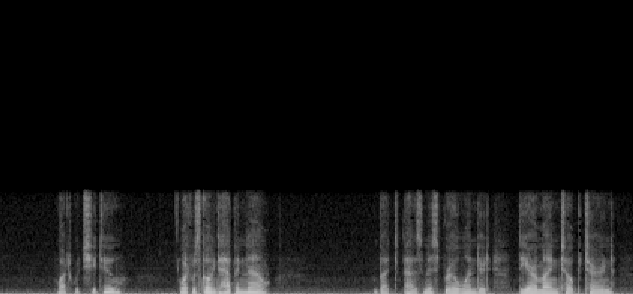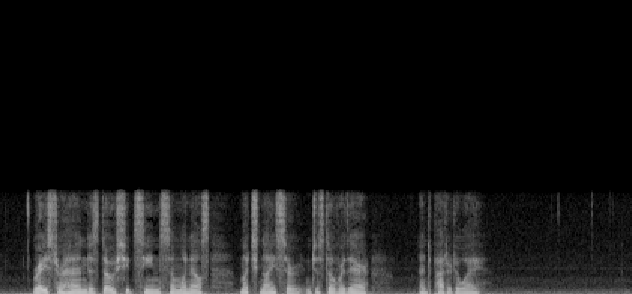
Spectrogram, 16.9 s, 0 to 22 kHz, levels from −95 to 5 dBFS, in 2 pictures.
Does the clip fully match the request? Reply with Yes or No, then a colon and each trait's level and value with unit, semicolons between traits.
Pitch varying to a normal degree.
No: narrow, 1.9 semitones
